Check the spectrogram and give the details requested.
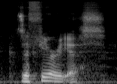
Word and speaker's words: Zephyrius: Zephyrius. I finally know how to pronounce that name. I've been saying Zephyrus or whatever it is.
